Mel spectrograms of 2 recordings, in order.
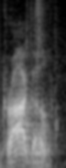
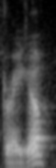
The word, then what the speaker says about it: Drago: or if you're a rocky Fanny and calm Drago but his name is actually pronounced Drago and here's Sadr home 3/7 Sadr home 1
